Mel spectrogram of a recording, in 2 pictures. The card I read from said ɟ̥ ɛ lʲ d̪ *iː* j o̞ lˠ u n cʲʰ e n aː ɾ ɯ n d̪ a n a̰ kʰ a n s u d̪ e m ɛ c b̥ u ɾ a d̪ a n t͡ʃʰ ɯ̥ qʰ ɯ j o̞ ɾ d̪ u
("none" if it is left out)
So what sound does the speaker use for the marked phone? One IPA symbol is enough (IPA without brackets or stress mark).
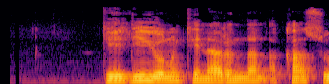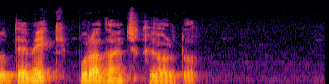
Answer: iː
